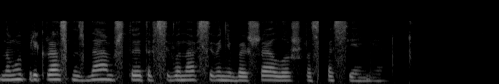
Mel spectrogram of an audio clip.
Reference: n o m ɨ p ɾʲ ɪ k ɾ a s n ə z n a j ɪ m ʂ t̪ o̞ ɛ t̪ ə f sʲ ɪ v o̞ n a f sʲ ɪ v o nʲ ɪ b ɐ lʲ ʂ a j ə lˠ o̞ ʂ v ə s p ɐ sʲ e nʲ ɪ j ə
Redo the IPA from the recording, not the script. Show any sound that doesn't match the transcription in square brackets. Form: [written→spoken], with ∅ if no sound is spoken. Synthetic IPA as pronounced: n o m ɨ p ɾʲ ɪ k ɾ a s n ə z n a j ɪ m ʂ t̪ o̞ ɛ t̪ ə f sʲ ɪ v o̞ n a f sʲ ɪ v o nʲ ɪ b ɐ lʲ ʂ a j ə lˠ o̞ ʂ v ə s p ɐ sʲ e nʲ ɪ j ə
